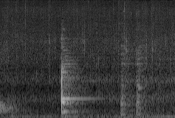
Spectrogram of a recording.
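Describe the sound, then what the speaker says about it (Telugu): Ginger garlic paste with cumin and coriander powder fries in a pan for a brinjal and egg tamarind curry. A sharp utensil clank is followed by a soft sizzle and a couple of stirring scrapes, without speech. "అల్లం వెల్లుల్లి పేస్టు, జీలకర్ర ధనియాల పొడి బాగా వేయించిన తర్వాత చింతపండు రసం పోసుకోవాలండి"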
